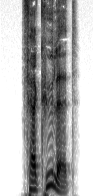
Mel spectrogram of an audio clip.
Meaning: second-person plural subjunctive I of verkühlen
- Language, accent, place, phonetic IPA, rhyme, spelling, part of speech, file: German, Germany, Berlin, [fɛɐ̯ˈkyːlət], -yːlət, verkühlet, verb, De-verkühlet.ogg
